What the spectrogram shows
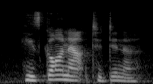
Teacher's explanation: We stress he gone out and dinner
